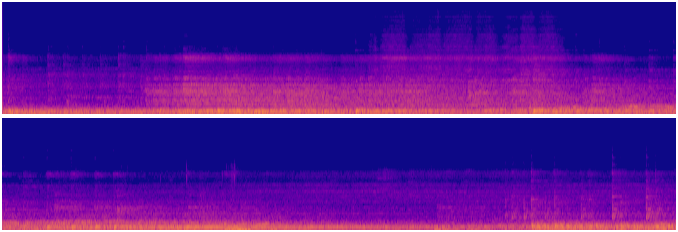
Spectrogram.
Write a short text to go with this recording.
Nagranie zrealizowane mikrofonami kontaktowymi. Spacery Dźwiękowe w ramach pikniku Instytutu Kultury Miejskiej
